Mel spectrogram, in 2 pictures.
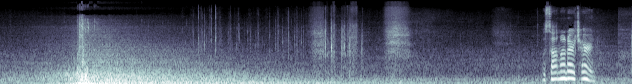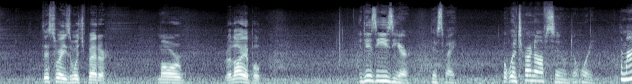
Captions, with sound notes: [THUD] Was that not our turn? This way's much better. More... reliable. It is easier, this way. But we'll turn off soon, don't worry.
